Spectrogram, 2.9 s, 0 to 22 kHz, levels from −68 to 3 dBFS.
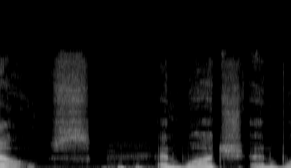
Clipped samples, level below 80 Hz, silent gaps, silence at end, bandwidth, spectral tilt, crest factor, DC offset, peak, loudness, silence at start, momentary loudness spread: under 0.1%; -54 dBFS; none; 0 s; 15.5 kHz; -5.5 dB/octave; 20 dB; under 0.1%; -8 dBFS; -28 LUFS; 0 s; 15 LU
